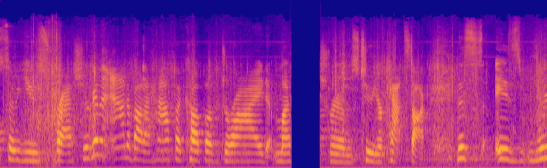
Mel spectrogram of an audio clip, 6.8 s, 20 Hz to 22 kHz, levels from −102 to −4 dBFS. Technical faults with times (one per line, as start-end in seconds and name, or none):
3.63-4.00 playback stall
4.00-5.46 time-compressed catch-up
